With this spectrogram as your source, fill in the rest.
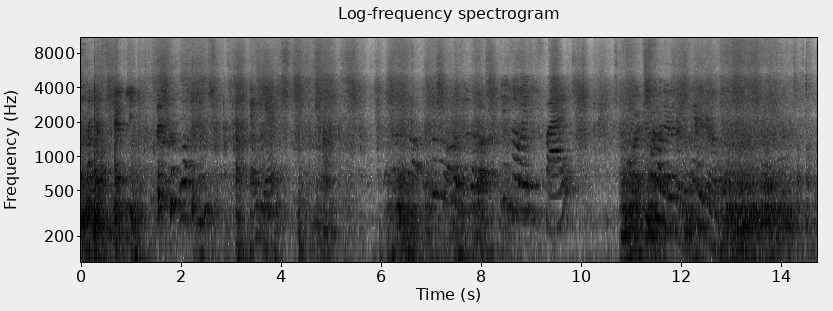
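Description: Teenage boys and girls chatter and talk over each other nearby.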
